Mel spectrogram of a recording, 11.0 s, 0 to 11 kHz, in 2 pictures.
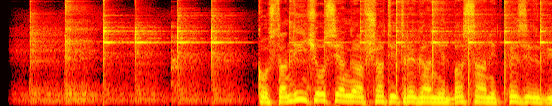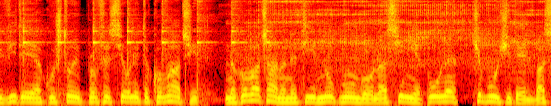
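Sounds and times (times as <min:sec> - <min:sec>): hammer striking metal on anvil: 0:00.1 - 0:10.6.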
